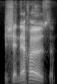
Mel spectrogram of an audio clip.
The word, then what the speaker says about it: généreuse: Généreux, généreuse. Aqui eu pronuncio E no fim, e no feminino eu pronuncio euse.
